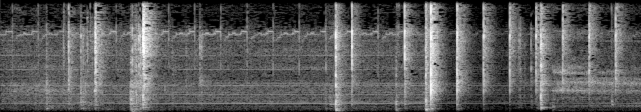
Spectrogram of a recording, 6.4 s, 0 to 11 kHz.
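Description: Sharp clicking from an OpenGrab EPM v3 electropermanent magnet gripper switched on and charging its coils, sparse at first and then about four clicks a second from about four seconds in. A few louder knocks are mixed in.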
